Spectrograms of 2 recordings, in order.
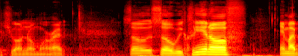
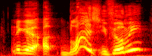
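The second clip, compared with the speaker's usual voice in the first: giddy high-pitched bless; excited squeal; 12 semitones higher, 3 dB louder than usual. Real, not acted. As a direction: voice jumps way up, thrilled. Excited about easy healing.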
